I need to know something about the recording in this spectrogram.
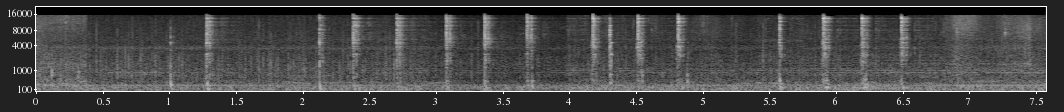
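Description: A hammer knocks a tent peg into the ground with sharp, regular taps.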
